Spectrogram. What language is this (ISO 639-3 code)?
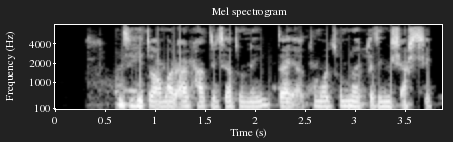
ben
